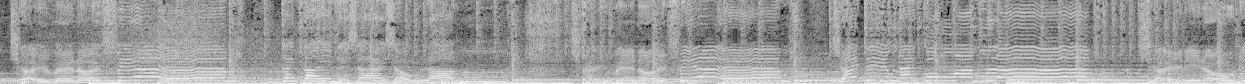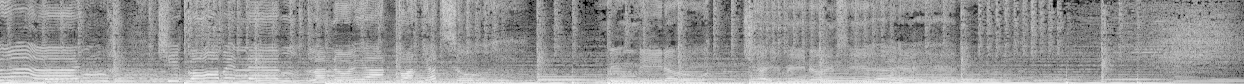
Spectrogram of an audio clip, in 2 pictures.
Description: Nhac Chuong Giong Nu Cover

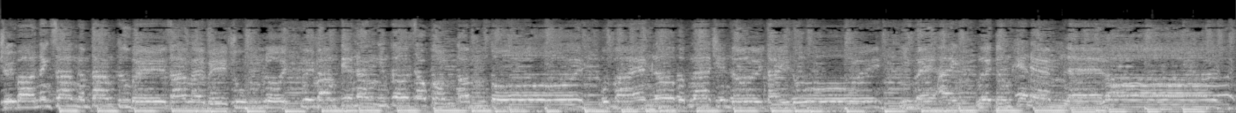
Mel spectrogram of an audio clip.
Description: Nhac Chuong Nhac Hanh Khuc

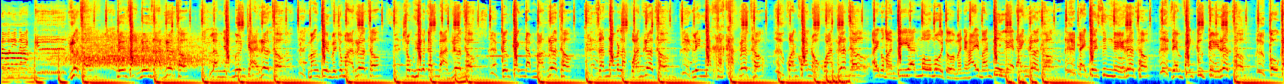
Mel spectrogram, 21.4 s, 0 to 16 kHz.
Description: nhac chuong rap rap Viet; mua 4

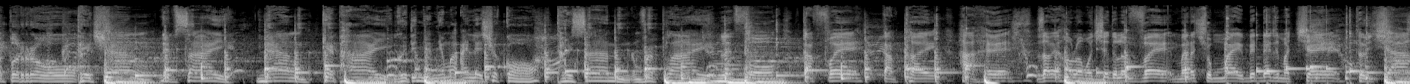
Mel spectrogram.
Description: nhạc chuông rap

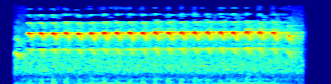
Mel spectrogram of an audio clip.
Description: Tieng Chim Ung

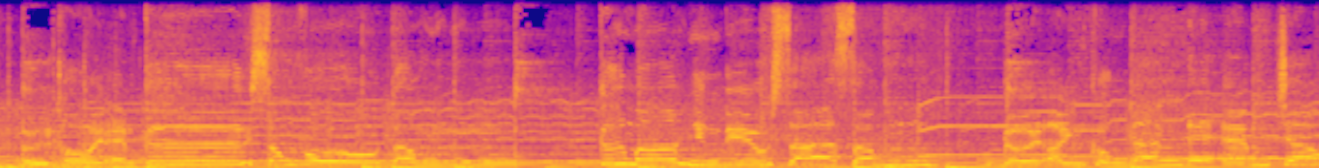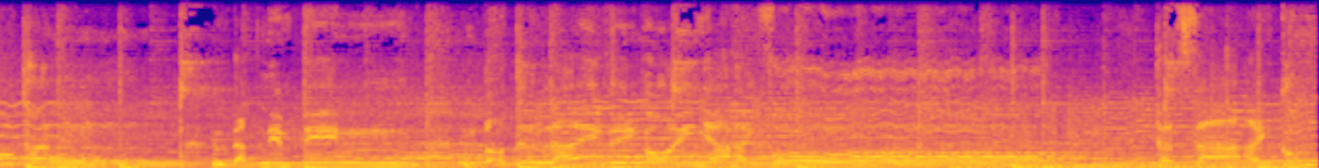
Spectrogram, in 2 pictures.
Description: Nhac Chuong

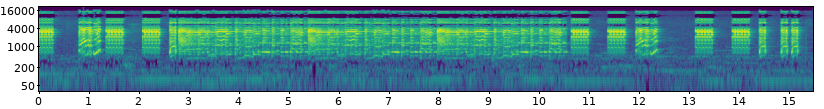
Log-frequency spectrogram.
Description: Nhac Chuong Dien Thoai Do Choi

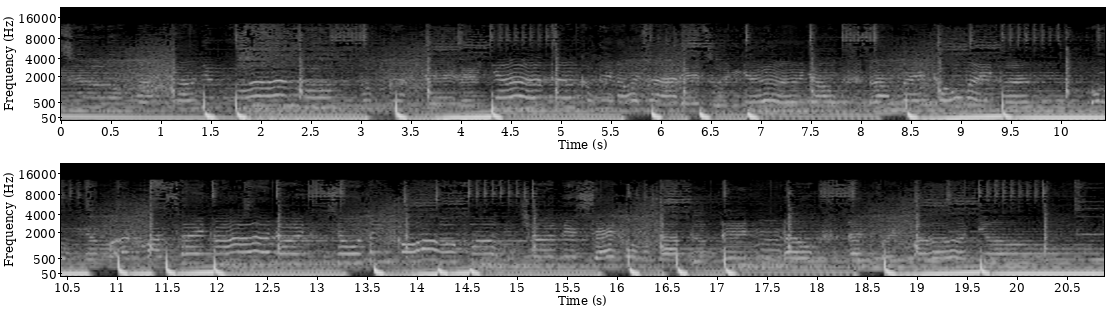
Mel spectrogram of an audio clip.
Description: Nhac Chuong Lofi

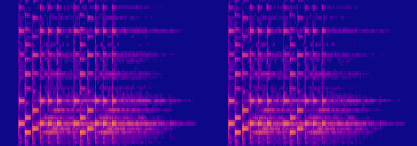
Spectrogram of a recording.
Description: Nhac Chuong Tin Nhan iPhone Electronic

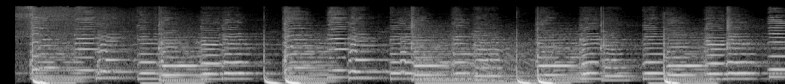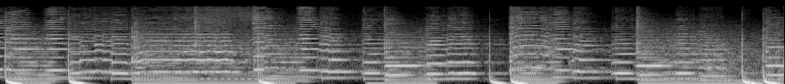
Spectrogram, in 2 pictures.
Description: ringtones không lời

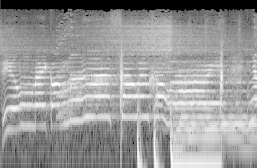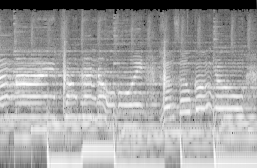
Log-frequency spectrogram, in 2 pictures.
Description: Nhac Chuong Lofi

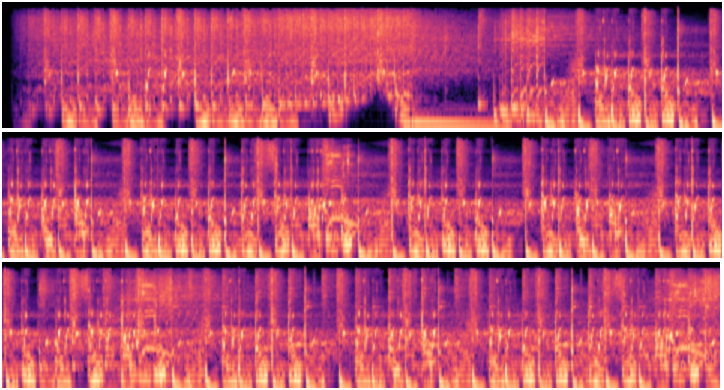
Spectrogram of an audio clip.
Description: Tieng Giot Nuoc Remix

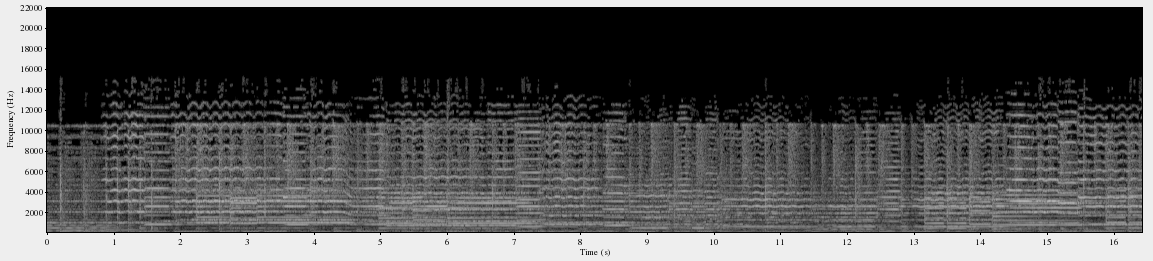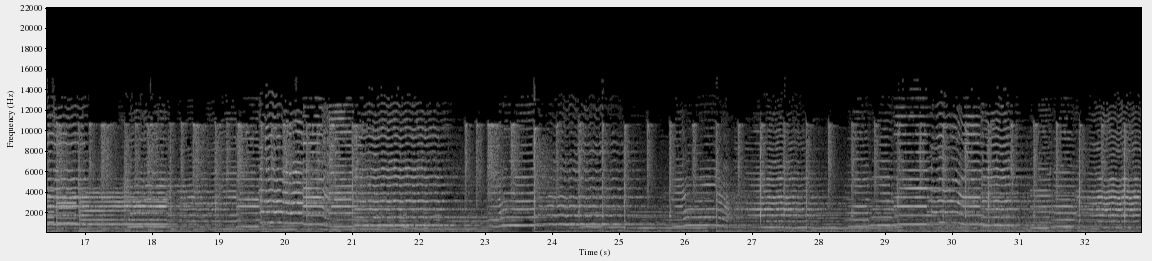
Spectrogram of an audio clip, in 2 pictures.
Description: khong loi violin

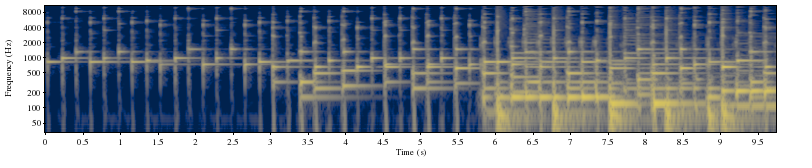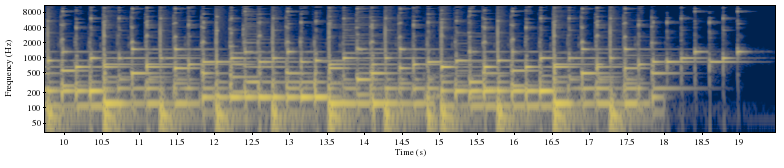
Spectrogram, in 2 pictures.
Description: khong loi xiaomi miui

